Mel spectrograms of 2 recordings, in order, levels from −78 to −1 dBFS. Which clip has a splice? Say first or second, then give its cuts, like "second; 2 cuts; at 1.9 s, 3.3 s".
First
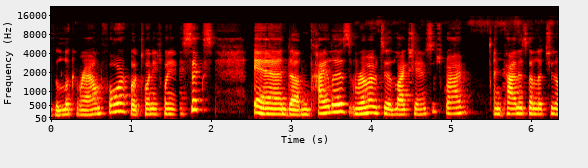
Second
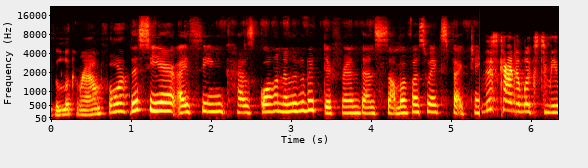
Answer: second; 2 cuts; at 1.0 s, 5.4 s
